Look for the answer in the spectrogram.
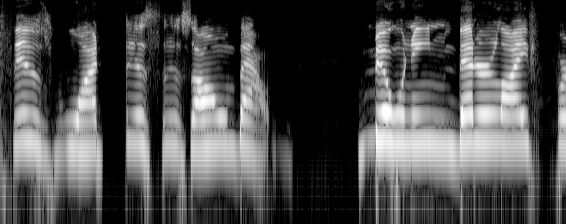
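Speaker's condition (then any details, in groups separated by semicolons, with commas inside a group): Cerebral palsy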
